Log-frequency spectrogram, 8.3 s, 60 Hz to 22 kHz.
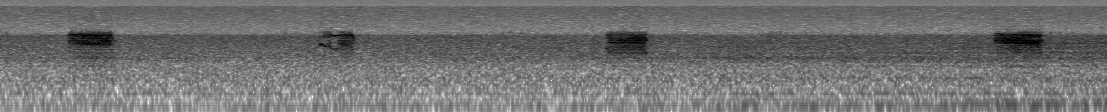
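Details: Owl in its nest while a mouse is brought in and fed, 4:21 AM on 24 February 2016: four harsh, noisy screeching bursts, each under half a second, a couple of seconds apart, over faint steady hum.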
